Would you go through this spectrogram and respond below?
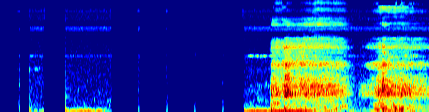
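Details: Loud snoring from a sleeping girl, with teeth grinding and sleep-talking.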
